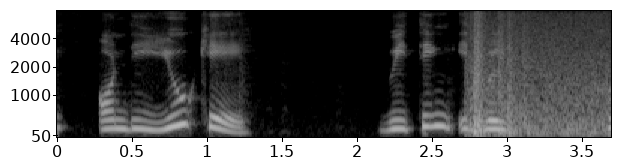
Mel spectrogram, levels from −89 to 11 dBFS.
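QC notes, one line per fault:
Throughout, noise suppressor artifacts: the suppressor classes frequency bands as steady noise frame by frame and pulls them down by up to about 19 dB, so the background drops away between phrases and swells back under the speech. The room noise climbs by about 25 dB near 2.5 s, leaving it only about 10 dB below the speech. The leftover noise sits in a band ending at 8 kHz that fits a G.722 wideband call.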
